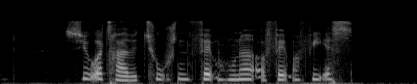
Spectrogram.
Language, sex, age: Danish, female, 33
